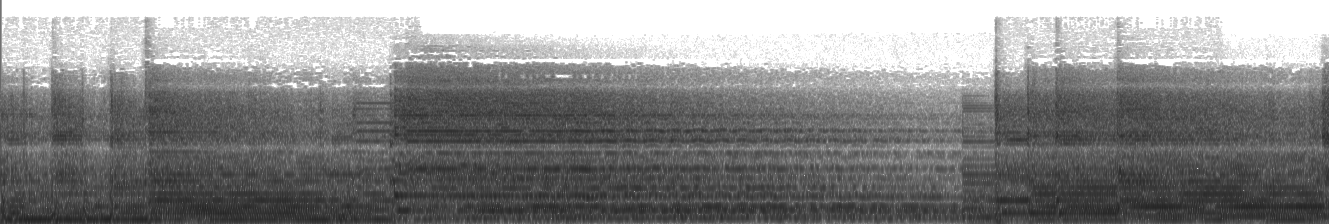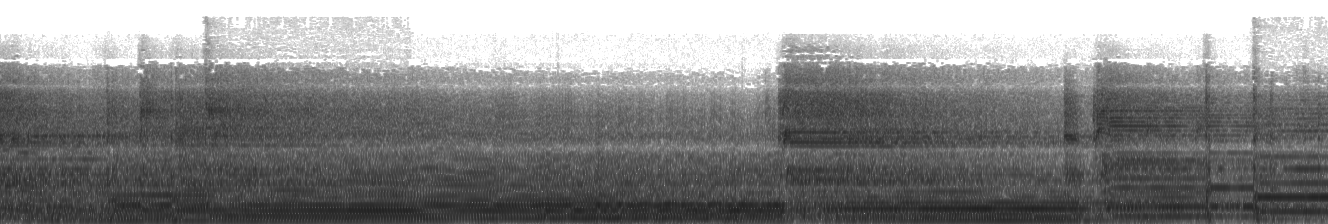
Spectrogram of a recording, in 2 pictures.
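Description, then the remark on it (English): An electric guitar, heard in stereo, plays continuously through effects, its tone thick with distortion and a shimmering chorus, chords ringing and sustaining loudly with echoing tails and no voices. “You guys can hear the guitar. The guitar's in stereo.”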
